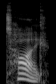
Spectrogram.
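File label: "tyke", English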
